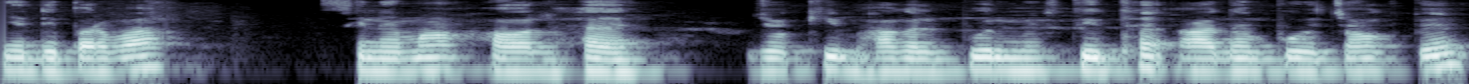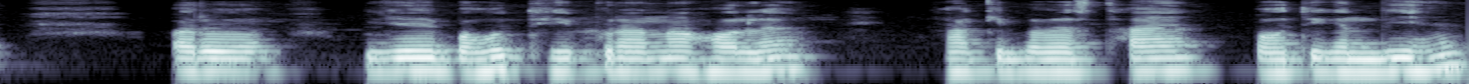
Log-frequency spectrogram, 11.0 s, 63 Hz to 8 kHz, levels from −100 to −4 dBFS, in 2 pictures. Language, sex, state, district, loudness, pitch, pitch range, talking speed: Hindi, male, Bihar, Bhagalpur, -19 LUFS, 140 Hz, 135-145 Hz, 150 wpm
